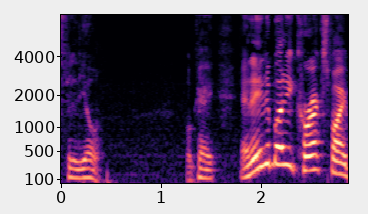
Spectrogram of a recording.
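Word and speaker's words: Fillion: And by the way, it's not Fillian. It's Fion.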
